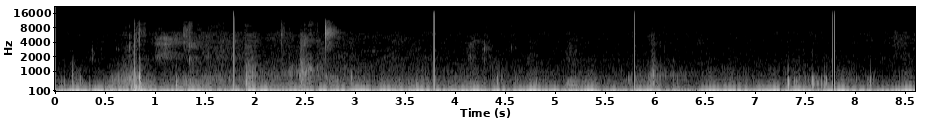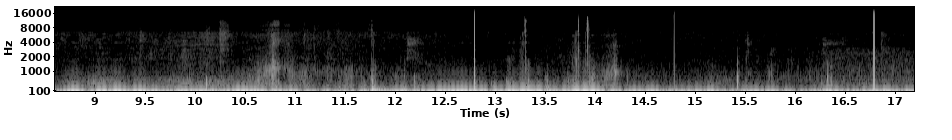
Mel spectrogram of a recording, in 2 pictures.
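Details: Stomach growl after drinking cider (fizzy drink): continuous low rumbling and gurgling with scattered pops from the belly; ordinary bowel sounds.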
